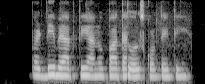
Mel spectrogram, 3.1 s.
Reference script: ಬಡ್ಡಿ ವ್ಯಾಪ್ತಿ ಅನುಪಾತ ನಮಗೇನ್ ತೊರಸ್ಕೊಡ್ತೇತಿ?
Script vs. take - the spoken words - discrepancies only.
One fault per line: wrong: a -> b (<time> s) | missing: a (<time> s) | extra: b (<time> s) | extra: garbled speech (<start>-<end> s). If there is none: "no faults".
missing: ನಮಗೇನ್ (1.9 s)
